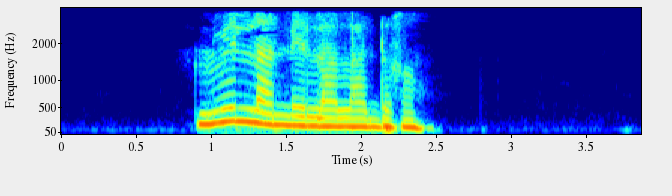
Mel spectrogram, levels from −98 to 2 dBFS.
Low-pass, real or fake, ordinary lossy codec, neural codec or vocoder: 3.6 kHz; real; MP3, 24 kbps; none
